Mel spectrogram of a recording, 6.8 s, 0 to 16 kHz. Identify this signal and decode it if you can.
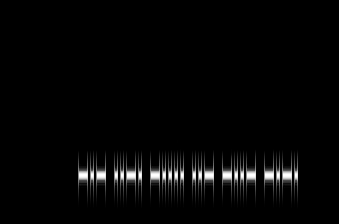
Morse code, heard as a keyed tone, about 20 wpm, 700 Hz. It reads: KF6UXC
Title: Speed Racing - USA Call Signs 17wpm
